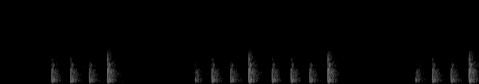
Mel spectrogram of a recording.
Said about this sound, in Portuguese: Olhou-se no espelho, segurou firme o batom e, quando estava aproximando-a da boca, ouviu uma batidinha na janela, bem de leve, dessas que não assusta ninguém.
